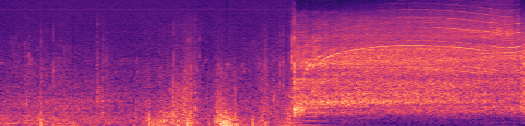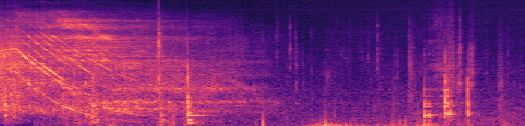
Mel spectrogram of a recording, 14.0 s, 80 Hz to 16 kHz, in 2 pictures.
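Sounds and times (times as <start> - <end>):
chop saw whining and cutting: 3.8 - 10.9.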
